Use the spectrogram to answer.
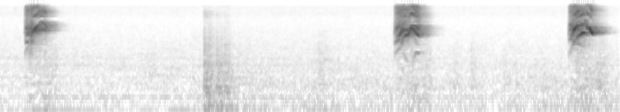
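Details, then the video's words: Goldfinch calling: three loud, sharp, high chirps spaced about two seconds apart, with a faint low thump between them and quiet background. "Pintassilgo chamando"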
